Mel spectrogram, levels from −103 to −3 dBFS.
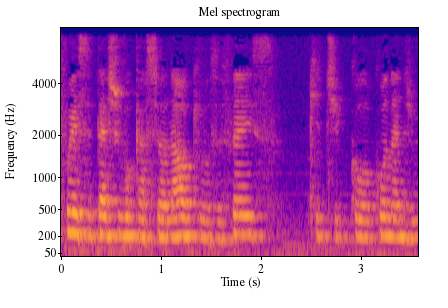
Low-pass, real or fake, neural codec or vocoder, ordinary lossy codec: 7.2 kHz; real; none; none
